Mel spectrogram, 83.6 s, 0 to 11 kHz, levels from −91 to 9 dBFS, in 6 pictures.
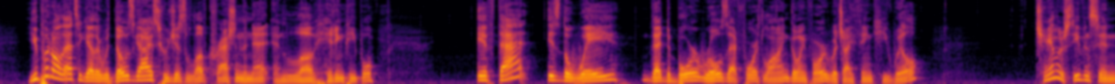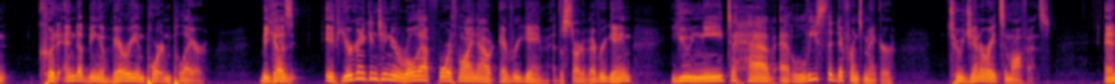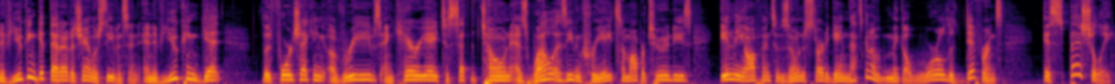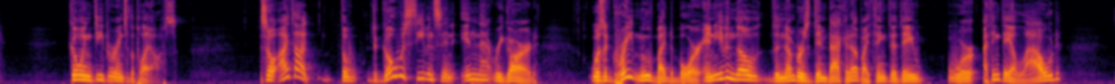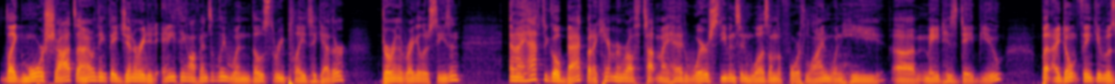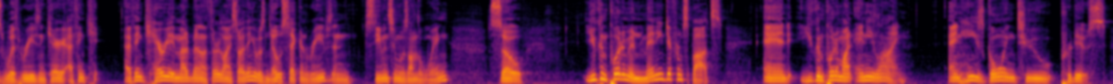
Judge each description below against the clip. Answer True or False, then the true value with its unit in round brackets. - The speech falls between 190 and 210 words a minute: True (200 wpm)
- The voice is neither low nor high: False (130 Hz)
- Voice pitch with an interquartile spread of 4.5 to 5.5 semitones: True (4.9 semitones)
